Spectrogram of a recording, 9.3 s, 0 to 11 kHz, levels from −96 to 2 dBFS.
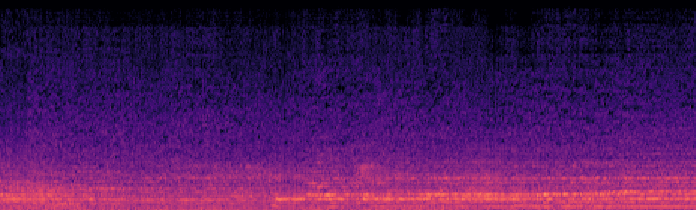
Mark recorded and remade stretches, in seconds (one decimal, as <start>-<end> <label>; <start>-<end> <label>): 0.0-8.4 remade; 8.4-9.3 recorded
